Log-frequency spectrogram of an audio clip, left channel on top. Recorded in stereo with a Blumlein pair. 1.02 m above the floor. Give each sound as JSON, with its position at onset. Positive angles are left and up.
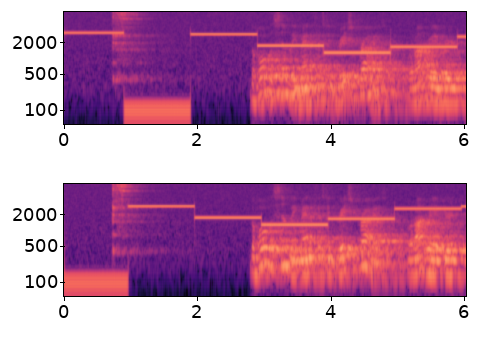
{"t": 0.7, "sound": "cutlery clinking", "azimuth_deg": -60, "distance_m": 0.9}
{"t": 2.8, "sound": "a man speaking", "azimuth_deg": -10, "distance_m": 1.2}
